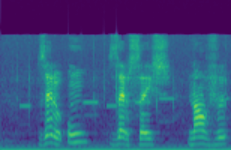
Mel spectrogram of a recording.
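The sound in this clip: Short keypad beeps sound as a phone number is punched in on a telephone, a few brief tones partly buried under a voice talking.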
